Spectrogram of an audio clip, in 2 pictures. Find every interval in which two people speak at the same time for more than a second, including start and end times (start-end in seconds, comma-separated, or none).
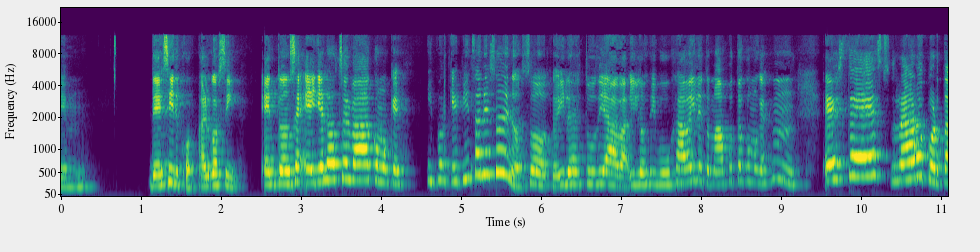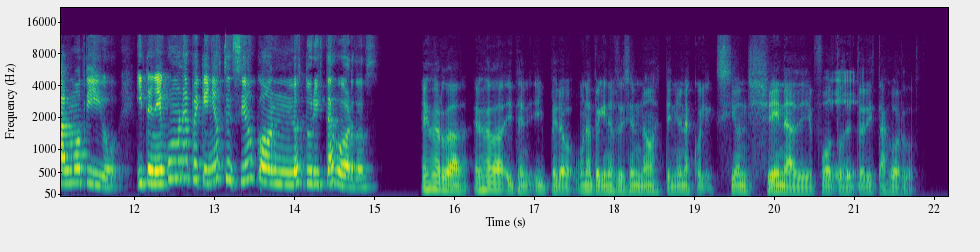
none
